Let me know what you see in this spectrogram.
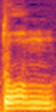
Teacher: تا کے اوپر پیش ہے تو شفتین گول ہوں گے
